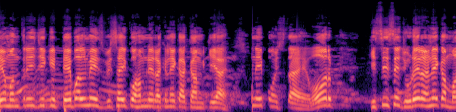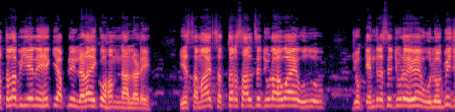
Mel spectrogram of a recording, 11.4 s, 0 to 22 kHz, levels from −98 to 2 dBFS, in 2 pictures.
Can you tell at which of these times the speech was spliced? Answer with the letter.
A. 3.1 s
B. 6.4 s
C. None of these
A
